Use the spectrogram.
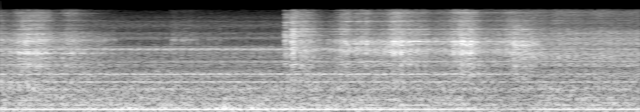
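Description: A plastic billiard ball is turned on a wood lathe, giving a steady scraping, rasping cut over a constant low motor hum, with small shifts in tone as the tool moves.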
